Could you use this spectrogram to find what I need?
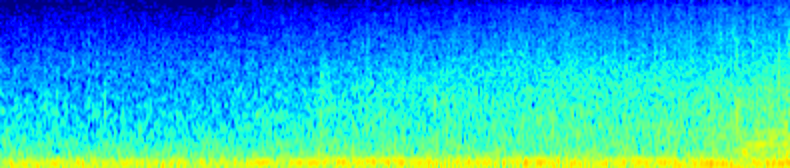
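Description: A car engine rumbles low as a vehicle approaches slowly and grows louder.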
